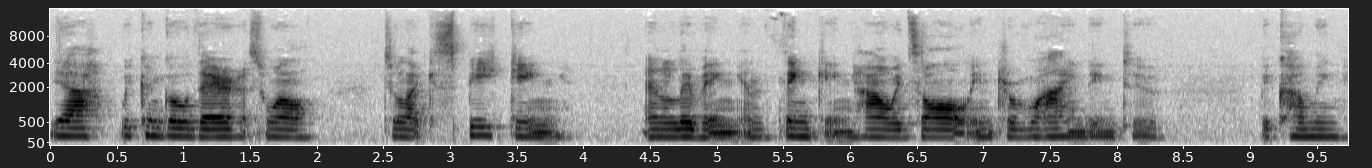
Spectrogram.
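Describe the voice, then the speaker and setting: With a Swedish accent, a woman talks at a very slow pace. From Sweden. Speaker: video blogger. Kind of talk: casual monologue vlog. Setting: self-recorded video. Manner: reflective, halting. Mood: reflective, warm. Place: home room. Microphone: camera far.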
